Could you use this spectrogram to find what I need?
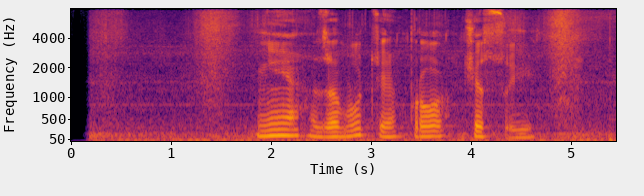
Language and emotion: Russian, sad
